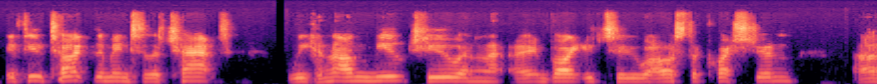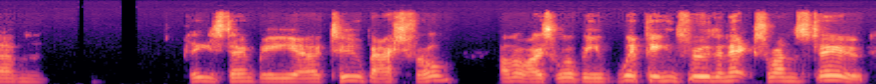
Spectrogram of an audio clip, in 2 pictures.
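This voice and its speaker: A man hosting an online event informally, speaking in a hesitant, halting and courteous manner. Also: sits high, fairly even intonation, dry recording. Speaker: event host. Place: online video call.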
